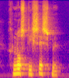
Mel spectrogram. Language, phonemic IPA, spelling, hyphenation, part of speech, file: Dutch, /ˌɣnɔstiˈsɪsmə/, gnosticisme, gnos‧ti‧cis‧me, noun, Nl-gnosticisme.ogg
- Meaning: Gnosticism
